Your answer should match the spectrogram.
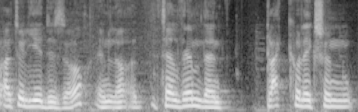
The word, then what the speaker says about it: Atelier: with this brand but I know how to pronounce it Atelier or is the the gold Atelier is an Atelier so Atelier I saw that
